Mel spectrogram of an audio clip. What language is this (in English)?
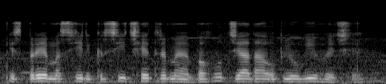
Maithili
